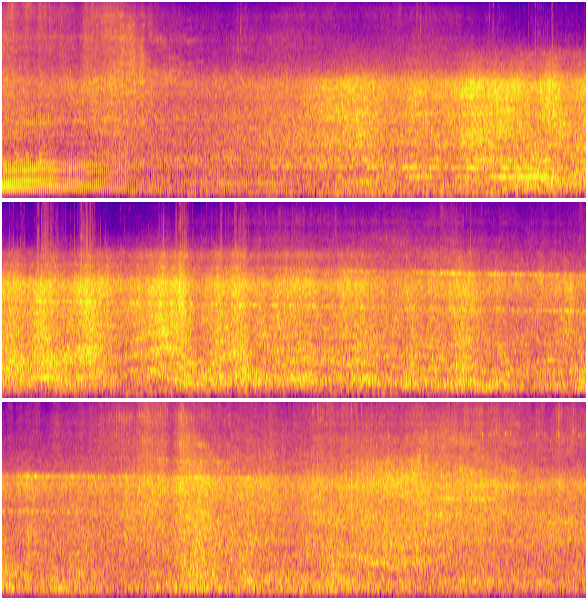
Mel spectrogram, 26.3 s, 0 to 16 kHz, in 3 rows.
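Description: Four Pratt & Whitney F117 turbofans of a US Air Force C-17 Globemaster III at takeoff thrust, a loud, continuous jet roar as the aircraft lifts off and climbs away. A deep hum at the start gives way to a broad roar.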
